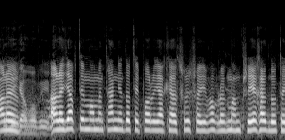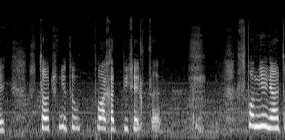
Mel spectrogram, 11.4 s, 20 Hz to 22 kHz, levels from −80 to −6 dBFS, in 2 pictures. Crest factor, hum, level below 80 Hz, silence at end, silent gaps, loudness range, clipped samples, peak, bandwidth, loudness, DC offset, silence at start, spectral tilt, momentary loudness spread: 16 dB; none; -60 dBFS; 0 s; none; 4 LU; under 0.1%; -2 dBFS; 11 kHz; -17 LUFS; under 0.1%; 0 s; -6 dB/octave; 20 LU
